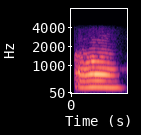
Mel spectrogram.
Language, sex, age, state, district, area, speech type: Assamese, female, 30-45, Assam, Dibrugarh, rural, conversation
